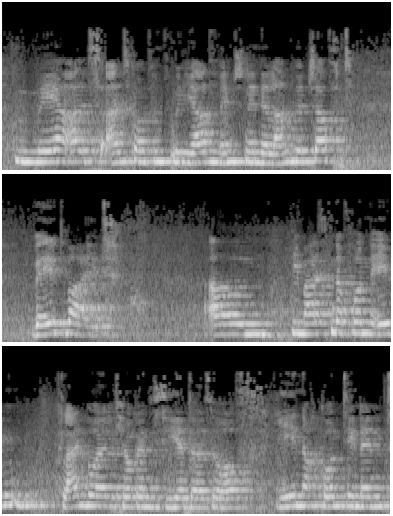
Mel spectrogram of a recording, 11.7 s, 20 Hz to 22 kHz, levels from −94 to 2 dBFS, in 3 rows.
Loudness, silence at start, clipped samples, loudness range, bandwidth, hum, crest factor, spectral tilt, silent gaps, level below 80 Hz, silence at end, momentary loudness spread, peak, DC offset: -17 LUFS; 0 s; under 0.1%; 3 LU; 11.5 kHz; none; 16 dB; -5.5 dB/octave; none; -44 dBFS; 0 s; 10 LU; -2 dBFS; under 0.1%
